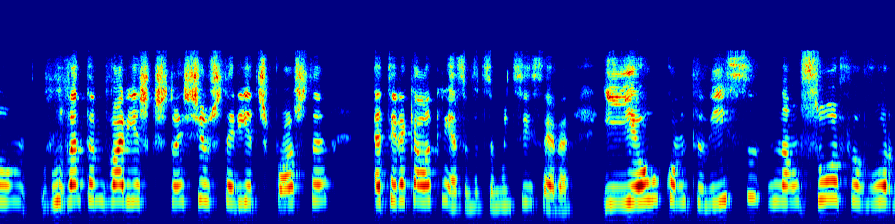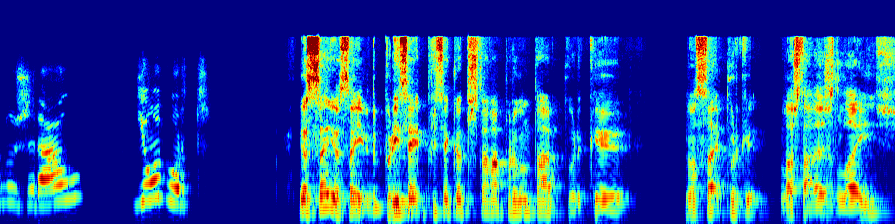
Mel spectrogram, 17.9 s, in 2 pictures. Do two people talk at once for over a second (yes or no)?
no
